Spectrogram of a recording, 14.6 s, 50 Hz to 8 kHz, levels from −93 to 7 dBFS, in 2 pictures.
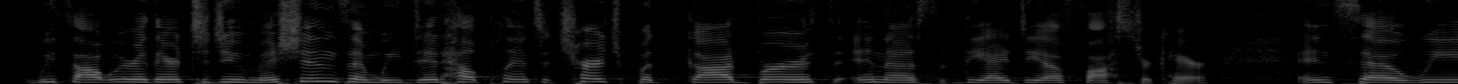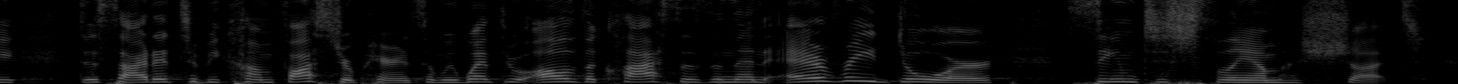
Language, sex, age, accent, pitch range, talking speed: English, female, 20-39, American, 225-280 Hz, 200 wpm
